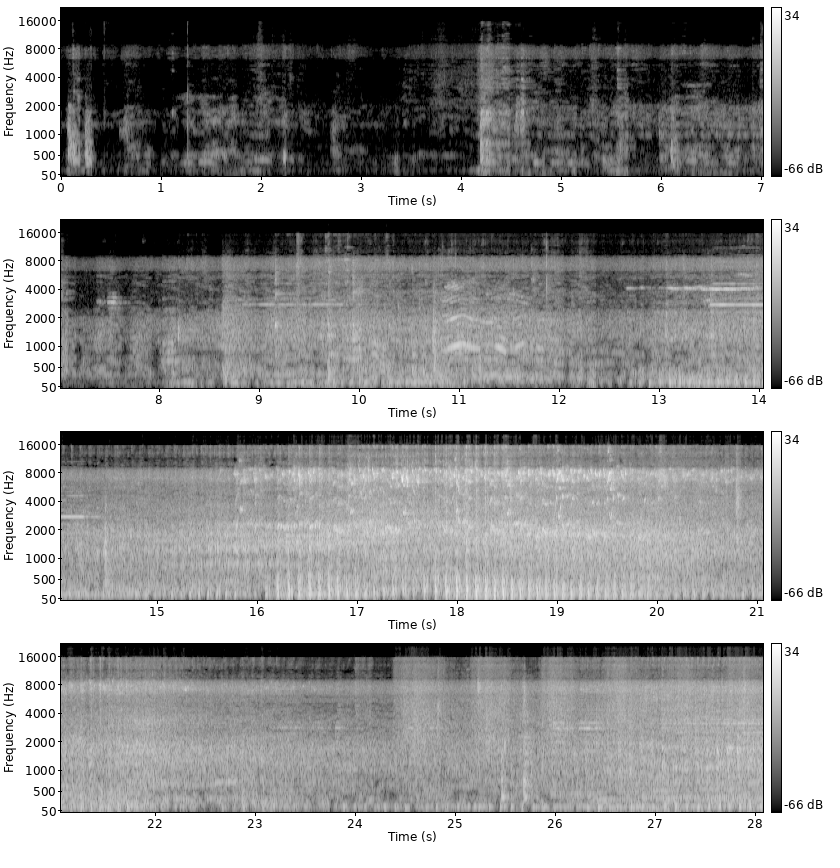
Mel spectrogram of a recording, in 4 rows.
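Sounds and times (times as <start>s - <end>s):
vehicle engine passing by: 12.9s - 28.0s.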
